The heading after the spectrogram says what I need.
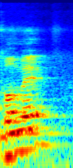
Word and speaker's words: Thomae: ये देखिए क्या फंक्शन है, this function is TX, T from थोमे, this is अब इसकी प्रोनाउंसिएशन देख लीजिएगा, हम तो इसको थोमे पढ़ते हैं, हो सकता है थोमायस, थॉमस, लाइक दिस इज थोमे।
